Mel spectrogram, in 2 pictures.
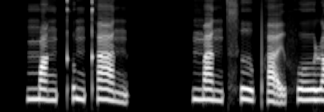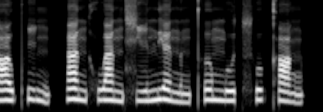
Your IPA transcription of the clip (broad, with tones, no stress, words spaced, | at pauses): mɑ˥˧ŋ t̪ʰʊ˥˧ŋt̪ʰa˥˩n | ma˥˧nt͡sʰɹ̩˥˩pʰa̰˨˩ɪ̯ fo˥ʊ̯ɻɑ˥ʊ̯pʰi˥˩ŋ | a˥˧n xwa˥˩nɕi˧˥ n̪jɛ˥˩n̪a˩nt̪ʰɤ˥ mu˧˥t͡sʰu˥˧kʰɑ˥˩ŋ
